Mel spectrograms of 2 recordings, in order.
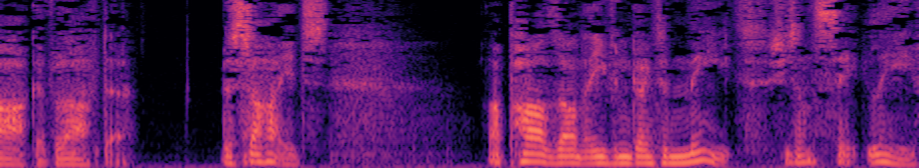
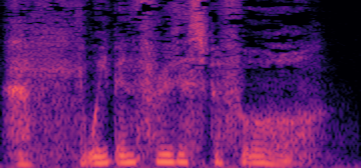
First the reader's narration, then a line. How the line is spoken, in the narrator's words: he sighs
